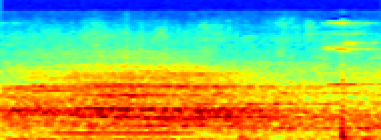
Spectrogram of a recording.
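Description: Sports-hall background din of many indistinct sounds, with a short steady low tone lasting under a second starting about a third of a second in.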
